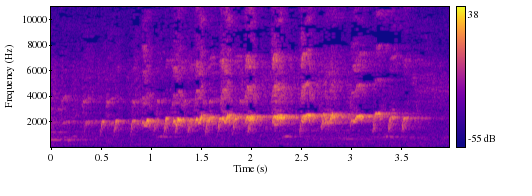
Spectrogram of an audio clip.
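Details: Female Asian koel giving a fast, even run of sharp clipped notes, roughly four per second, at one steady pitch. The notes swell in loudness through the middle and fade near the end, with faint higher overtones.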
